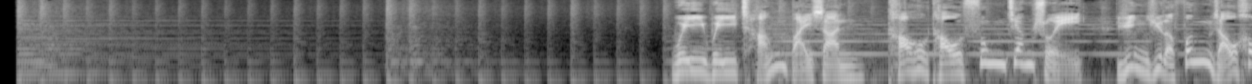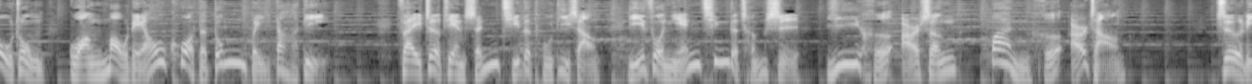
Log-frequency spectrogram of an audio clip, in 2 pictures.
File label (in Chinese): 男 宣传片 沉稳; 中国长春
